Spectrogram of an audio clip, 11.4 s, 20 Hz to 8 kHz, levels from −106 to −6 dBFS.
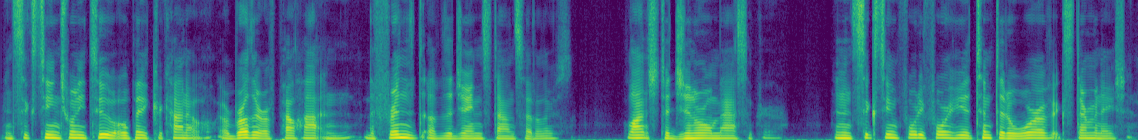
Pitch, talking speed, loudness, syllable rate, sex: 150 Hz, 160 wpm, -19 LUFS, 5.4 syllables/s, male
